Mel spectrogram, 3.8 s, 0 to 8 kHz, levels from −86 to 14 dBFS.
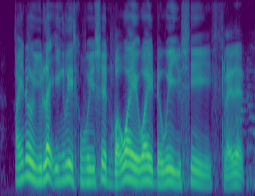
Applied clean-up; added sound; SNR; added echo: none; none; none; none.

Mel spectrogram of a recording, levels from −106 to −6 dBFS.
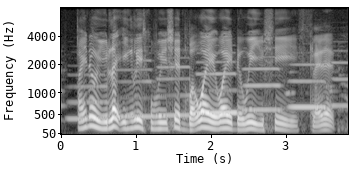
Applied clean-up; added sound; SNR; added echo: none; Wind instrument, woodwind instrument; 10 dB; none.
